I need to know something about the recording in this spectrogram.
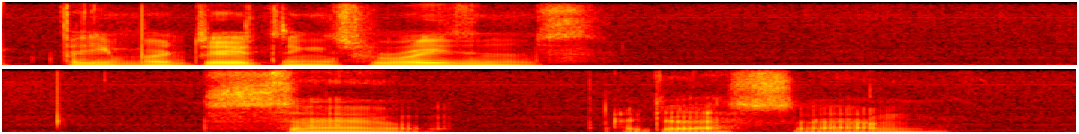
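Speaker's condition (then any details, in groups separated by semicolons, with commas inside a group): Cerebral palsy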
